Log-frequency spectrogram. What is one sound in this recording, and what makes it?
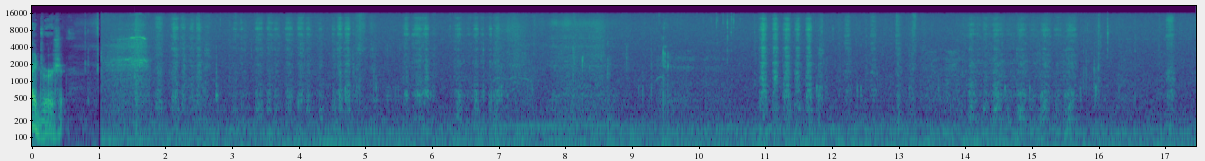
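A pen nib scratches softly on paper.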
